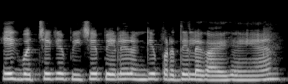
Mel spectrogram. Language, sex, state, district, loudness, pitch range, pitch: Hindi, female, Uttar Pradesh, Shamli, -16 LUFS, 225-250 Hz, 240 Hz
